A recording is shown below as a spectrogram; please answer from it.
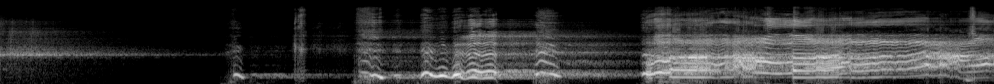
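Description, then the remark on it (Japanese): A person weeps for an enemy, with breathy gasps and shaky, wavering whimpers that start faintly and then swell into louder, sustained sobbing in the second half. “この仇のために泣いてくださるのか。”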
